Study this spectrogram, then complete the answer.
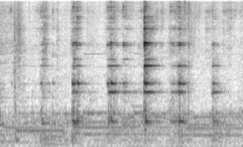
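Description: Pancake batter whisked with milk in a bowl: a rhythmic series of bright clinks and taps of the whisk against the bowl, about two per second, close and fairly loud, with no voices.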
